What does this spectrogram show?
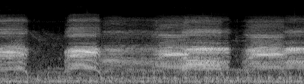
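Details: Crows fighting with wild birds over food give harsh, broad caws, three long strident calls spaced about a second apart, with faint whistled notes of other birds behind.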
